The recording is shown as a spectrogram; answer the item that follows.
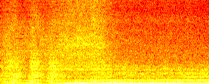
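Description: A cold first-generation Honda CR-V engine cranks and catches, settling into a steady low rumble that grows firmer toward the end, with no one talking.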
